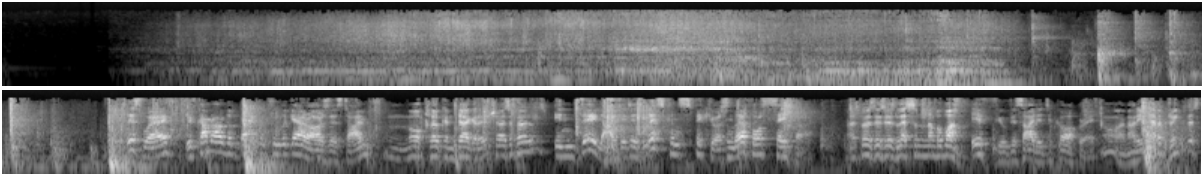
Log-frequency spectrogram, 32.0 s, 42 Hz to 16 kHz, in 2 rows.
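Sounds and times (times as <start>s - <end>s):
car engine rumbling as the vehicle drives along: 2.1s - 14.0s
sharp thuds: 13.7s - 18.3s, 19.2s - 20.0s
speech: 17.7s - 31.9s.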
